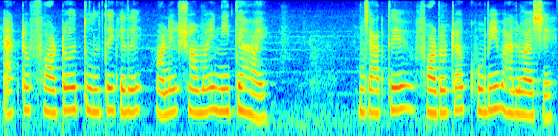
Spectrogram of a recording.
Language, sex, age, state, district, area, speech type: Bengali, female, 18-30, West Bengal, Birbhum, urban, spontaneous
